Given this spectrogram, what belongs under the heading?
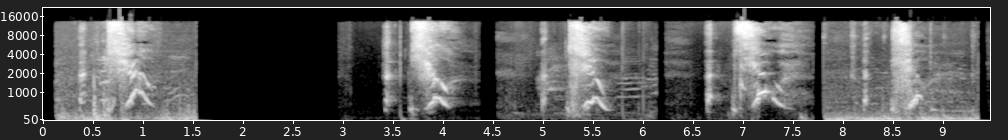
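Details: Natural sneezing compilation: five loud, sudden sneezes, each a sharp burst with a rising-falling voiced cry, separated by brief pauses.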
